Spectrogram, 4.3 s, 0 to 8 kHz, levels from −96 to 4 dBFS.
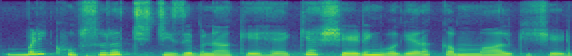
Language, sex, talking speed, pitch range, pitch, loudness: Urdu, female, 165 wpm, 200-255 Hz, 215 Hz, -15 LUFS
